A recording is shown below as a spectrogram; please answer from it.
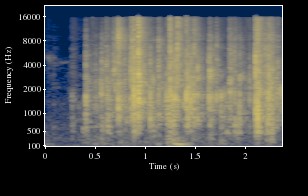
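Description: Rapid, irregular clicking and clatter of small objects being rummaged through by hand on a desk, starting about a third of a second in.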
